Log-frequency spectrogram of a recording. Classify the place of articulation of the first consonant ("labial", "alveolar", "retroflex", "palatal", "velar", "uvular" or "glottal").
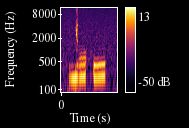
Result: palatal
